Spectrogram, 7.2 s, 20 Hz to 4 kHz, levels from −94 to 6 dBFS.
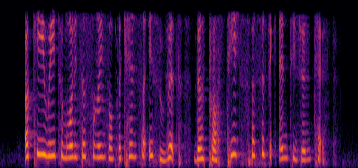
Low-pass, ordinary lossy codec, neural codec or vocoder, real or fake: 3.6 kHz; AAC, 24 kbps; none; real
